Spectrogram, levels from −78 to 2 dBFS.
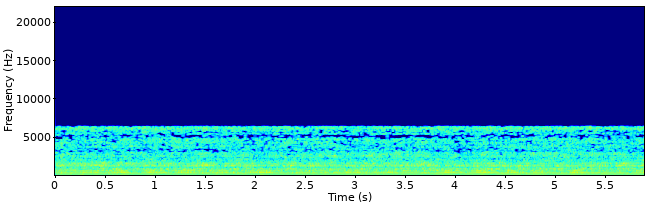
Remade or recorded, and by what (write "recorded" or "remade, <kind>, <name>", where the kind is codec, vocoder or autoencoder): recorded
